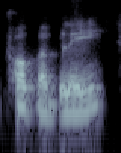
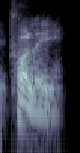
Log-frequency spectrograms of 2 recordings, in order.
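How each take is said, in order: First: Every syllable is fully and clearly articulated. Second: The syllables are under-articulated and squeezed together. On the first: "instead of saying probably" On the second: "we often say probably"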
